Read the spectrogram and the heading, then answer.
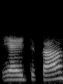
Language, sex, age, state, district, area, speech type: Telugu, female, 45-60, Andhra Pradesh, Visakhapatnam, urban, conversation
